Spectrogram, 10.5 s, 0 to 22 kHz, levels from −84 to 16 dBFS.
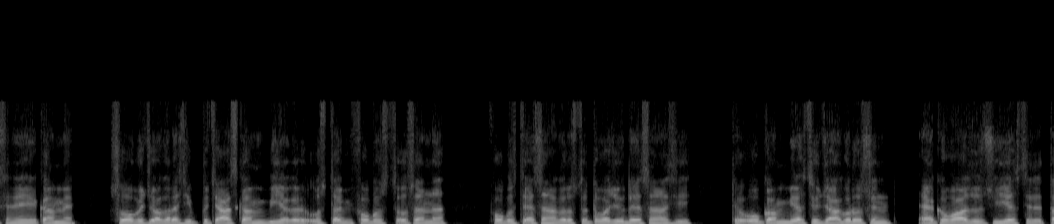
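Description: From start to finish the speech has a muffled, hoarse quality, and nothing is left above 12.1 kHz. That points to likely Opus compression at a low bitrate, around 16 kbps, running in its hybrid speech mode. The damage is plainly audible as roughness and graininess rather than the swirling, watery holes of MP3, because Opus fills starved bands with noise or folded copies instead of leaving them empty.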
